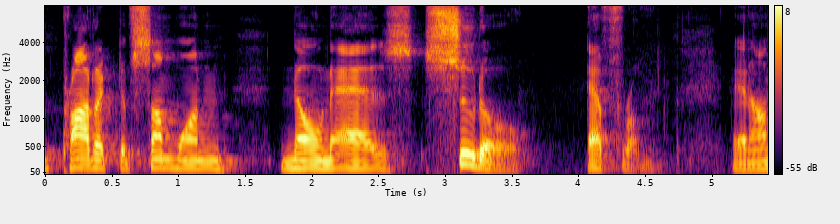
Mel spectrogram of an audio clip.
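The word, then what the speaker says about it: Pseudo-Ephraem: dash e p h r a e m pseudo ephraim is how that's pronounced and what that is the earliest extra-biblical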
